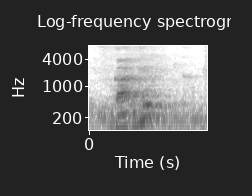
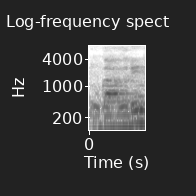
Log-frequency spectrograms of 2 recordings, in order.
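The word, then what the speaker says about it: Гагарин: तो नाम था उनका यूरी गागारिन, ऐसे ना गागारिन। इंग्लिश में तो स्पेलिंग ये है ना, तो गागारिन होगा ना फिर, यूरी गागारिन।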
